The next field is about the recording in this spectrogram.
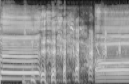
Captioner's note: cackles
